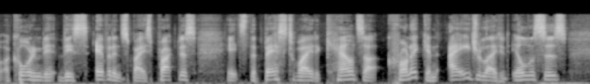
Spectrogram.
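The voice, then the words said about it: Australian accent. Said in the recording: “nice to hear an Australian accent.”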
